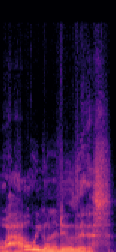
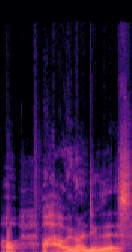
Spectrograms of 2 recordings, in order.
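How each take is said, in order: First: It sounds eager and determined, ready to solve it. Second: It sounds worried and doubtful, like giving up.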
